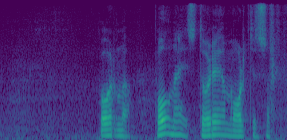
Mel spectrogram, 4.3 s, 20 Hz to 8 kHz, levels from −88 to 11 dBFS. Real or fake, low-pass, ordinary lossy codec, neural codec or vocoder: fake; 7.2 kHz; none; codec, 16 kHz in and 24 kHz out, 0.6 kbps, FocalCodec, streaming, 4096 codes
